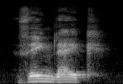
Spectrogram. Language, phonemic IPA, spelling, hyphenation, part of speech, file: Dutch, /ˈveːn.lɛi̯k/, veenlijk, veen‧lijk, noun, Nl-veenlijk.ogg
- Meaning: bog body (mummified human remains found in a bog)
